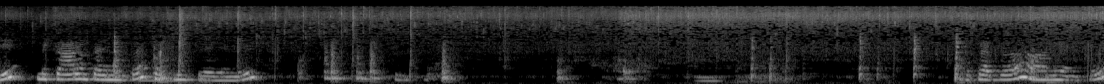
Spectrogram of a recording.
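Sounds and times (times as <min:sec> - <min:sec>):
food sizzling in hot oil: 0:00.0 - 0:11.0
spatula stirring in a pan: 0:02.6 - 0:11.0.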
